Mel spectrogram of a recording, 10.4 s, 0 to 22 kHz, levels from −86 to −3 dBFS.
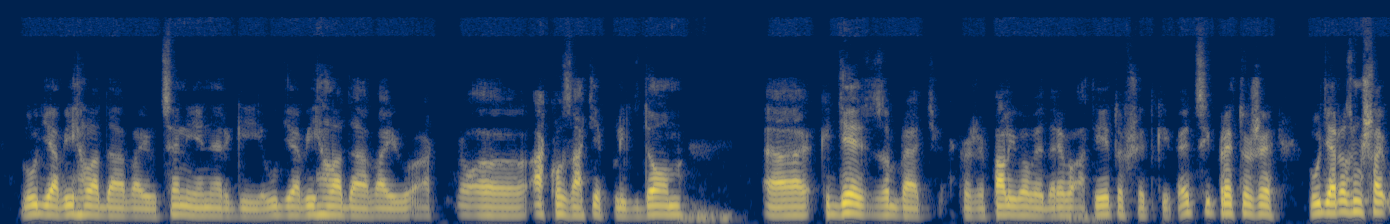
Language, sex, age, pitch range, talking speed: Slovak, male, 40-59, 110-140 Hz, 125 wpm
